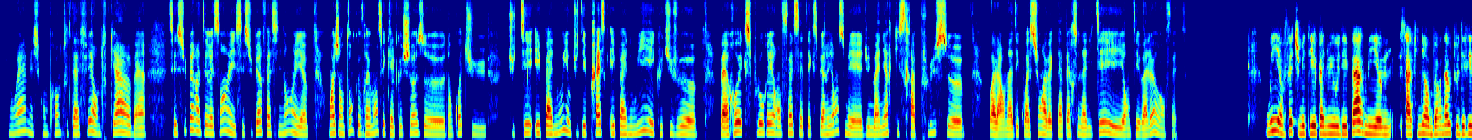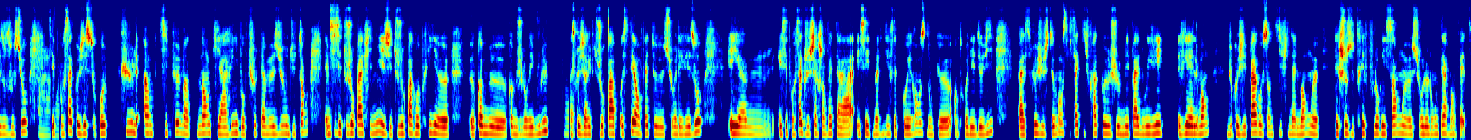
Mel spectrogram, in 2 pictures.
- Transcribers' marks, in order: stressed: "presque"; stressed: "recul"; stressed: "m'épanouirais réellement"
- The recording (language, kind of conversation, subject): French, advice, Comment puis-je rester fidèle à moi-même entre ma vie réelle et ma vie en ligne ?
